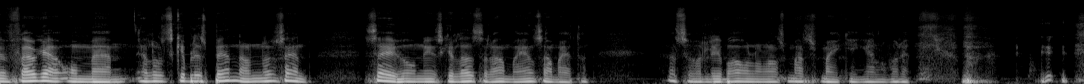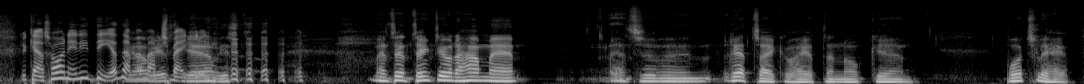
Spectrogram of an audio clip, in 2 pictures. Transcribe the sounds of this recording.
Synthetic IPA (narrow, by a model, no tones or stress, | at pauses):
fɾoːɡaɔmɛlːəɾd̪ɛskabliːspɛnːand̪əsɛn | seːhɵnɪskalœːsad̪ɛɦæːɾmɛeːnsamheːt̪ʰən | alsɔlɪbəɾɑːlənasmat̪ʃmɛkɪŋɛlːəɾvad̪ɛː | d̪ɵkʰanʂəhɑɛnɪnɪd̪eːd̪æamavɪsmavɪst̪ | mɛnsɛnt̪ʰɛŋk̚t̪əjɑd̪ɛɦæːɾmɛ | alsɔ | ɾɛt̪ːsɛːkəɾheːt̪ənɔk | b̥ɾœt̪slɪɡɦeːt̪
